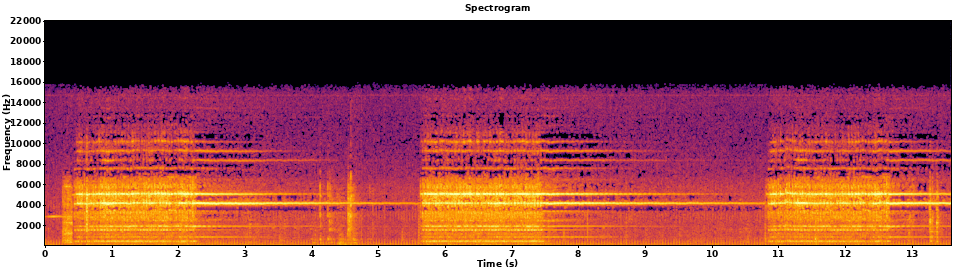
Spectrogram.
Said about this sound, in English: He answers the phone.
